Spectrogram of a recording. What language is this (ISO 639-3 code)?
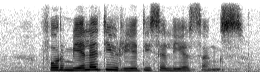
afr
